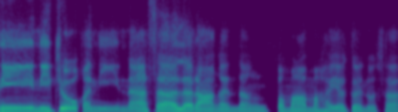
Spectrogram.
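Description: A woman speaks at a fairly slow pace and medium pitch, with fairly even intonation. It is an unremarkable speaking voice against a quiet background. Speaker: university student. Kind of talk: casual chat.

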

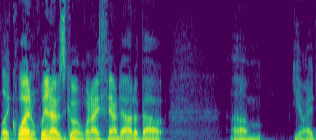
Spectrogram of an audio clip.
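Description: A man with a normal speaking voice talks at a fairly quick pace with fairly even intonation. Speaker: pastor. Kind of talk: casual chat.

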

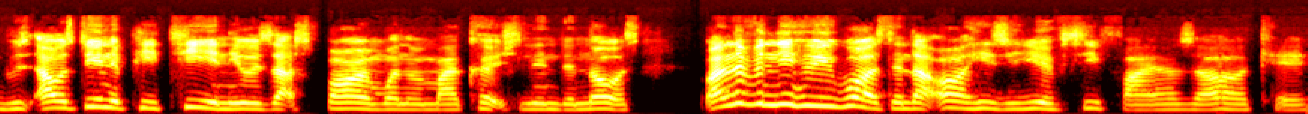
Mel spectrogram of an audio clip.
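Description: Someone with a London accent talks at a very fast pace, the sound dry and close with no echo over a quiet background. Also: woman, medium pitch for a woman, ordinary pitch variation. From West London. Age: 20s. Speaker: MMA fighter. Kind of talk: casual interview.

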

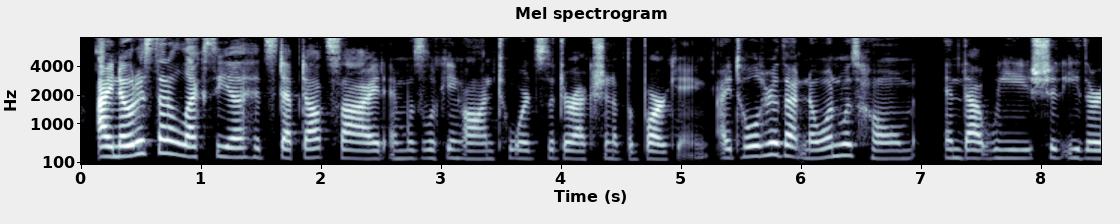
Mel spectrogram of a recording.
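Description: A woman with a normal speaking voice talks fairly quickly at a medium pitch, with ordinary pitch variation, big swings in loudness and hardly any pauses, in a very clean recording with a silent background. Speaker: podcast host. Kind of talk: casual podcast chat with reading Reddit stories aloud. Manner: playful, laughing banter.

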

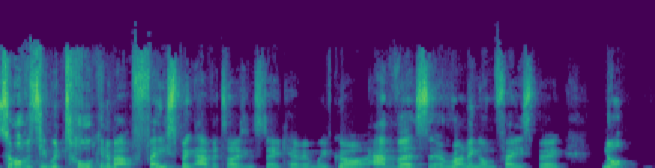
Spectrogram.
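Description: With a British accent, a man talks very fast at a medium pitch, his voice making very wide pitch swings on a very clean recording with a silent background. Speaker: podcast host. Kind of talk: casual interview chat. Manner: fast talker.

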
